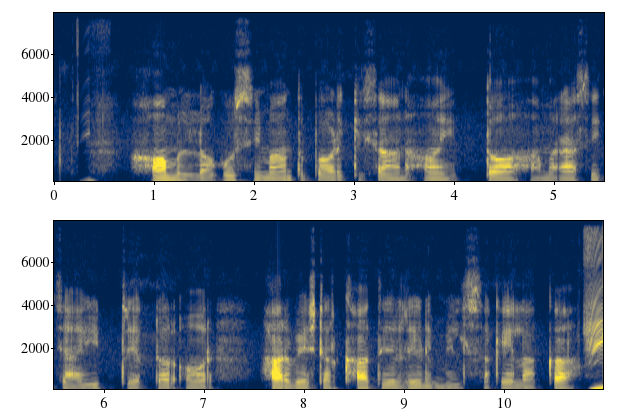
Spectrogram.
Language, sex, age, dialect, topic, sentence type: Bhojpuri, male, 18-24, Southern / Standard, banking, question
